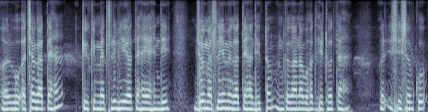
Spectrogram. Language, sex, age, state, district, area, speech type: Hindi, male, 18-30, Bihar, Muzaffarpur, rural, spontaneous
